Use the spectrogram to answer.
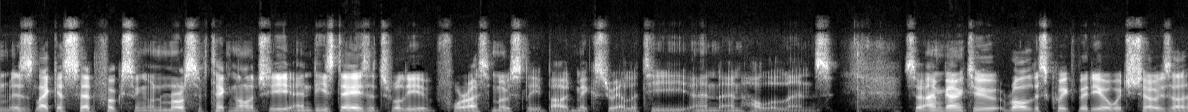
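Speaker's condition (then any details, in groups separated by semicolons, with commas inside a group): No condition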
